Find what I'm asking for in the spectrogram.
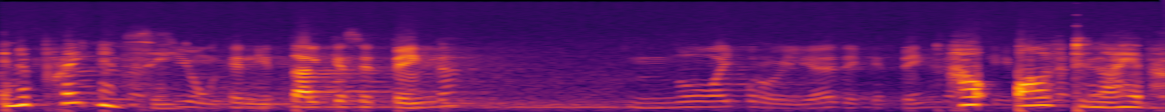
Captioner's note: speaking Spanish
